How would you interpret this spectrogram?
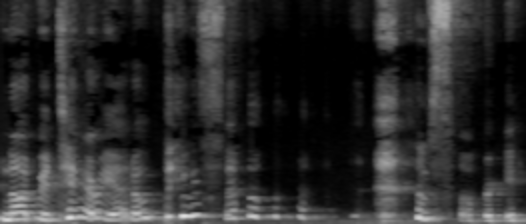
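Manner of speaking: high-pitched talk through real giggles; real laughter squeezing the voice high; laughing while talking. Real, not acted. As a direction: giggle helplessly through the words. Breaks up laughing at own joke.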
